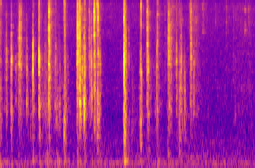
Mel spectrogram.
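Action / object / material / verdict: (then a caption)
tap / plastic computer keyboard / plastic / none. Fingertips of both hands type on a full-size plastic office keyboard resting on a desk, its hollow plastic case and key switches giving a quick run of short, crisp key-press taps. Each tap is a sharp, bright click over a low thump, fading almost at once with a steady low hum underneath.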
